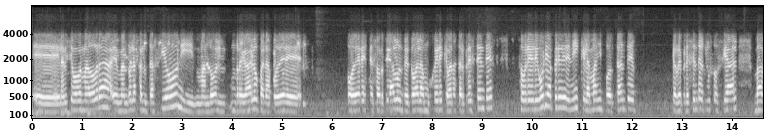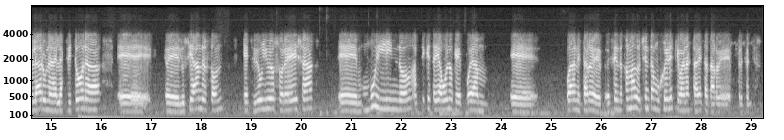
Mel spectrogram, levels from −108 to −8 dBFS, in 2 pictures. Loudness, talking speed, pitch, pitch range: -14 LUFS, 170 wpm, 200 Hz, 185-225 Hz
